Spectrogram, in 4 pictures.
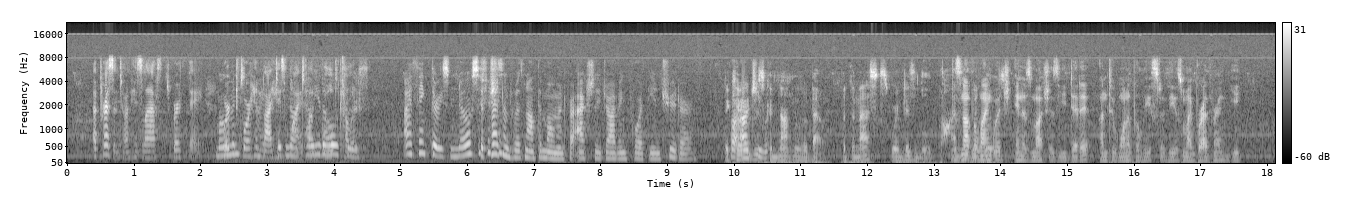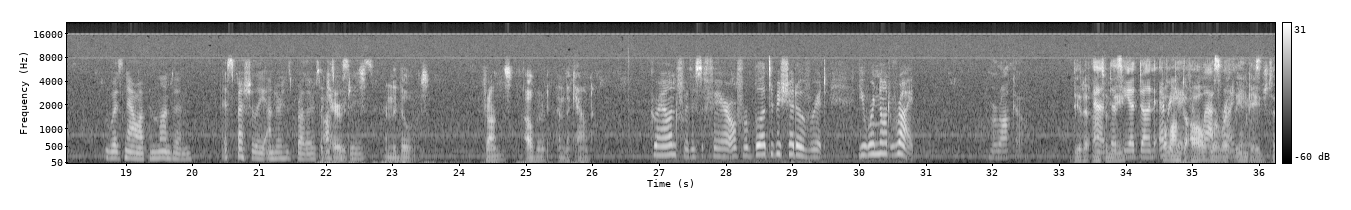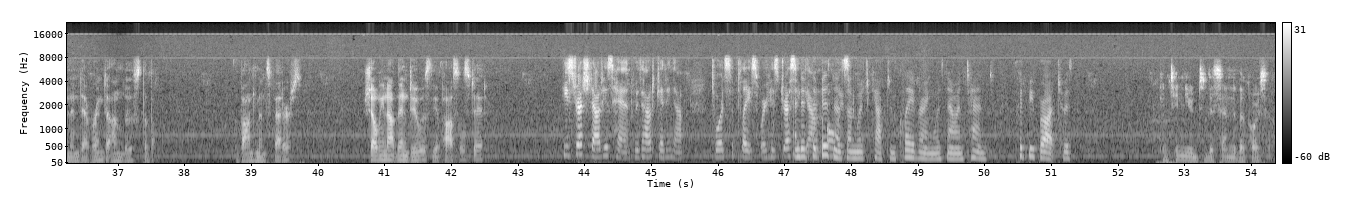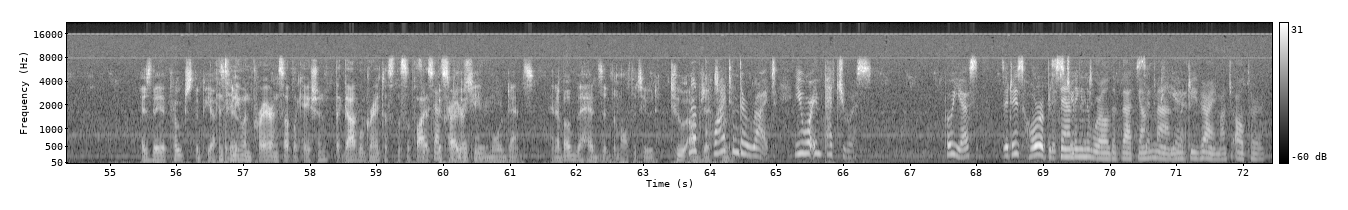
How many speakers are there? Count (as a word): five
